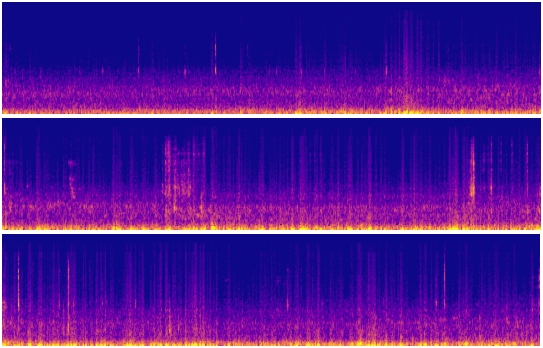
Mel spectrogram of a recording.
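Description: A car driving, heard from inside its cabin: a steady low rumble of engine and road noise, with a few faint clicks and knocks.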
